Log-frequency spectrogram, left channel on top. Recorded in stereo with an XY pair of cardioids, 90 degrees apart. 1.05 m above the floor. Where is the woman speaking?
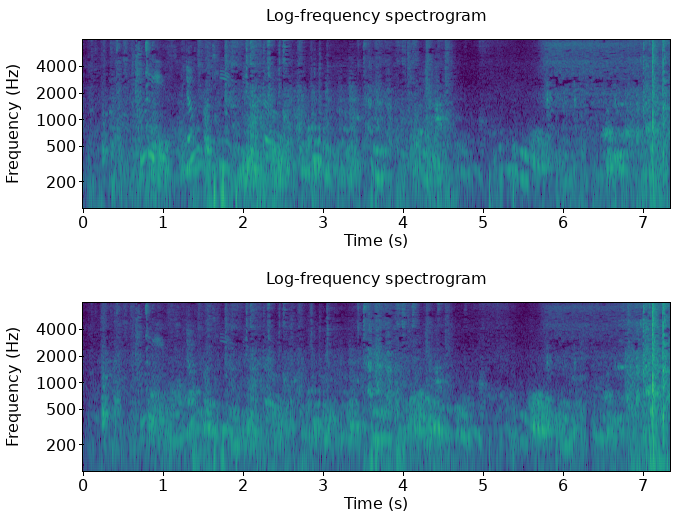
70° left, 3 m.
